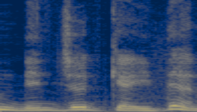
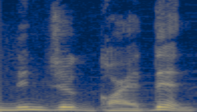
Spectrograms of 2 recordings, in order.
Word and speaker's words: Ninja Gaiden: It's pronounced Ninja Gaiden, like the word guy and then den.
